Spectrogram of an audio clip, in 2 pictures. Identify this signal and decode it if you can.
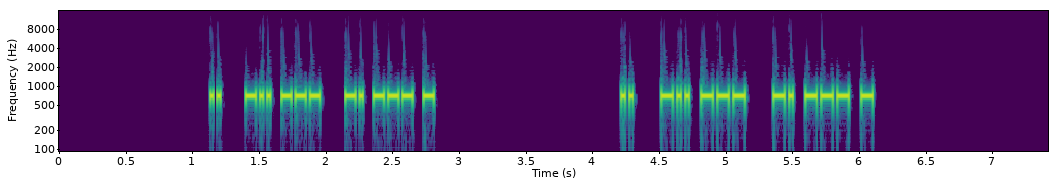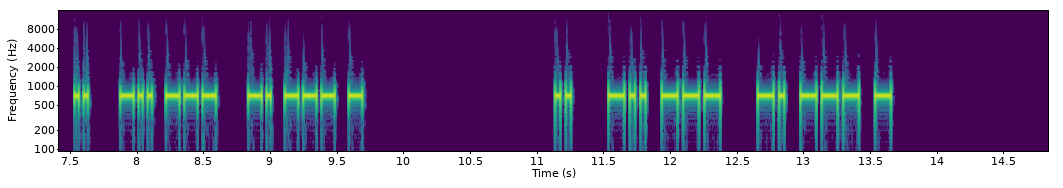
Morse code, heard as a keyed tone, about 37 wpm, 700 Hz. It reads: I DO NOT I DO NOT I DO NOT I DO NOT
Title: Speed-Racing - Sets of 3 Words 30wpm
